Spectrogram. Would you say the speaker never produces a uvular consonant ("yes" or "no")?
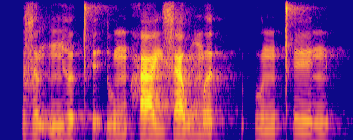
yes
